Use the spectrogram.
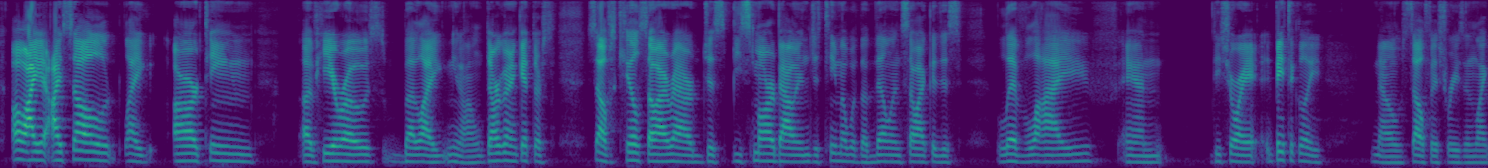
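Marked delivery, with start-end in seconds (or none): none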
